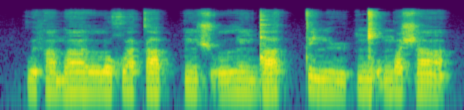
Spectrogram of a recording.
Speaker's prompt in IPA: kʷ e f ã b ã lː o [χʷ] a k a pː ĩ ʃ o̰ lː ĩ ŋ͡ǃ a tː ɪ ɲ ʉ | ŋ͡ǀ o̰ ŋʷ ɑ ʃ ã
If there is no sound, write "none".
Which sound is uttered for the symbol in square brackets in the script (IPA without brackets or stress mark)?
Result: χʷ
